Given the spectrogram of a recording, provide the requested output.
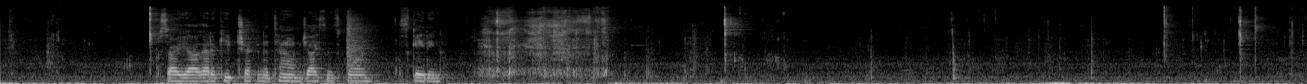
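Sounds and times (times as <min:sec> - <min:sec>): chewing shrimp: 0:08.6 - 0:13.0.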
